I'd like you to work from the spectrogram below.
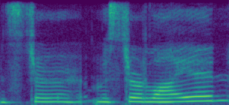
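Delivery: weak, feeble, quavering, trembly high voice. A scared rabbit knocks lightly at the lion's door: weak, trembly voice. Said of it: "His voice was so weak and trembly".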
